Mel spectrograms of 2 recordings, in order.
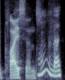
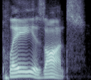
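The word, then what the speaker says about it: Plaisance: so I mean maybe pleisens oh wait yeah hold on the pronunciation Glide is play zance my apologies I believe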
